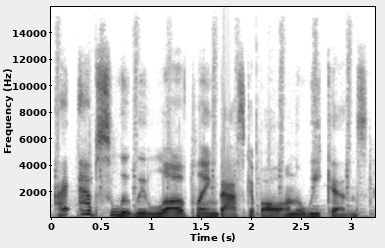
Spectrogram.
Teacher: that upward lift on weekends shows your passion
